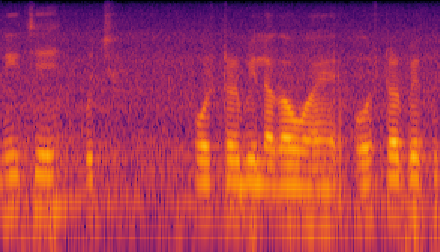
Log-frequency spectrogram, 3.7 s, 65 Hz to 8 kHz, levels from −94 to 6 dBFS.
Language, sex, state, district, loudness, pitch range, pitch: Hindi, male, Uttar Pradesh, Shamli, -19 LUFS, 120-135 Hz, 125 Hz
